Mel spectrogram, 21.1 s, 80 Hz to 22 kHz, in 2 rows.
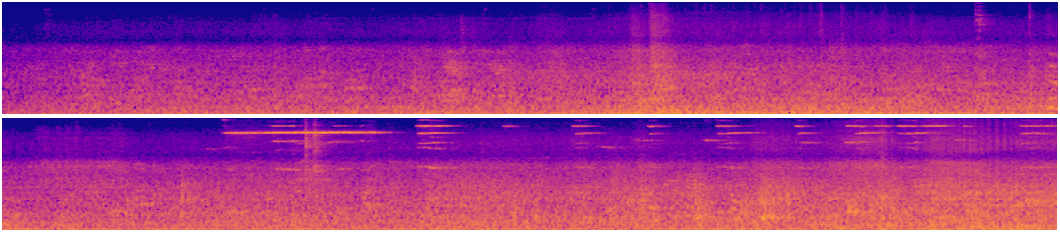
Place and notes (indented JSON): {
  "title": "鳳山第一公有零售市場, Kaohsiung City - in traditional market",
  "date": "2018-03-30 10:19:00",
  "description": "Walking in traditional market blocks, motorcycle",
  "latitude": "22.62",
  "longitude": "120.36",
  "altitude": "14",
  "timezone": "Asia/Taipei"
}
